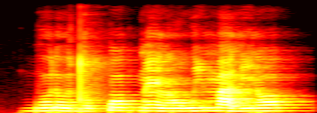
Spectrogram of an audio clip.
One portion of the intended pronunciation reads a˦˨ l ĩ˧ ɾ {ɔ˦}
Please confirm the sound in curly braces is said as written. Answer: yes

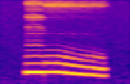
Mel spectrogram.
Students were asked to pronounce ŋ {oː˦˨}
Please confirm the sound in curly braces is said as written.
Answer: no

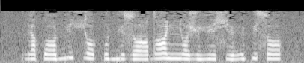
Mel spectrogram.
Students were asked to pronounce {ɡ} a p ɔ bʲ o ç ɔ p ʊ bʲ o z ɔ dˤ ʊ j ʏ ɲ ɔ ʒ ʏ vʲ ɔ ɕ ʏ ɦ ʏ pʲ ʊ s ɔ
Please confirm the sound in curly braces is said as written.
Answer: yes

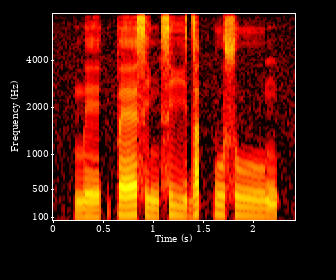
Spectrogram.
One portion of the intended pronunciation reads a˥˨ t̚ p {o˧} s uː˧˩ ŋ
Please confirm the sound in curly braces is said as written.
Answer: no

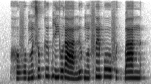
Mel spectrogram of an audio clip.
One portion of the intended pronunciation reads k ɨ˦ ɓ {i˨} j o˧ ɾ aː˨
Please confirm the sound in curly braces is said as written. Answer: no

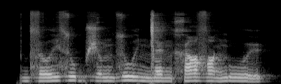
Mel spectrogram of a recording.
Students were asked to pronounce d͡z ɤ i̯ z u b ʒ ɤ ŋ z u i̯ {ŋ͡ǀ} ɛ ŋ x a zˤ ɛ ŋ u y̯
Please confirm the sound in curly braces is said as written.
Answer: yes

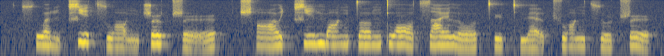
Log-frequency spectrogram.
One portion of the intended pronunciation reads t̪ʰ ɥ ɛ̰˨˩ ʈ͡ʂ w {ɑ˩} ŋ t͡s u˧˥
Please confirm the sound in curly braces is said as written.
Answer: no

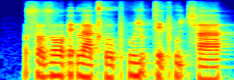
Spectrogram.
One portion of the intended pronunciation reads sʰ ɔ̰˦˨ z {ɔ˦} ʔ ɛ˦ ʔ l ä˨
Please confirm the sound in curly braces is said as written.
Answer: yes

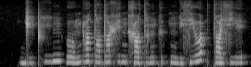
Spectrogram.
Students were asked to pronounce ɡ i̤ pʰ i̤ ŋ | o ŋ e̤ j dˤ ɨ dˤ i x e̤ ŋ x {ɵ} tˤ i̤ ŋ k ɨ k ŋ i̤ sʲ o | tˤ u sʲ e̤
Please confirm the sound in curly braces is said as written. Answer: yes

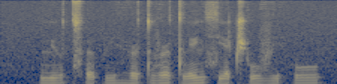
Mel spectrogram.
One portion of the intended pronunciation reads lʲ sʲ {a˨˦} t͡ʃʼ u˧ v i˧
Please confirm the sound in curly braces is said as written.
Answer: yes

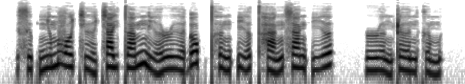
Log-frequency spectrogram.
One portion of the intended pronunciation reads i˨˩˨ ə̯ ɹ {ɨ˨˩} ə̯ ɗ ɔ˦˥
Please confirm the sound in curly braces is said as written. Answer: yes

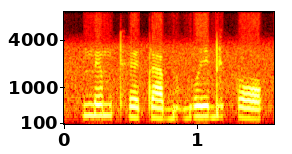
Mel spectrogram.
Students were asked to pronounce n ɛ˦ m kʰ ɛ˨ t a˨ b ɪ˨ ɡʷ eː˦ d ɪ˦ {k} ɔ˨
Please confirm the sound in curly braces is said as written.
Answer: yes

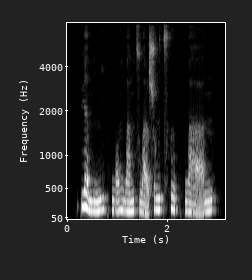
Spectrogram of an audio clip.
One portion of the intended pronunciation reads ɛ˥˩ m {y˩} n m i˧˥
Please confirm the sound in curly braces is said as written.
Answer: yes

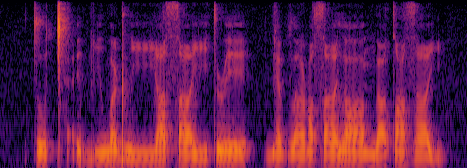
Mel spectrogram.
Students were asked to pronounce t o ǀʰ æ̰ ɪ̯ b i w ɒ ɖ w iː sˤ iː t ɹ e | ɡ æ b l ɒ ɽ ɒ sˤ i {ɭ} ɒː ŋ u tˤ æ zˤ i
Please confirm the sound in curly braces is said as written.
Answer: no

